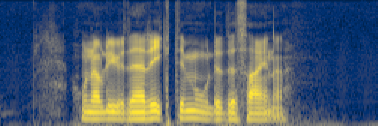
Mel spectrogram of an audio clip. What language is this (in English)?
Swedish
